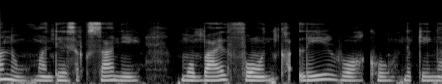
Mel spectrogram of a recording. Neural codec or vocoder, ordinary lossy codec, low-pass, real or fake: codec, 24 kHz, 3.1 kbps, DualCodec; none; 7.2 kHz; fake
